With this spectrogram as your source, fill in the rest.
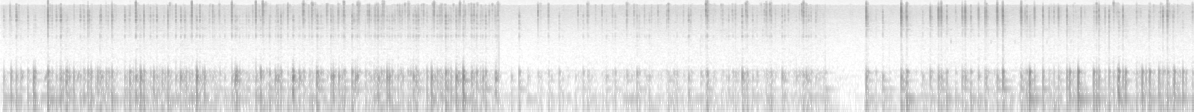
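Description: Long nails tap rapidly on the band under the grille and the upper body of a silver Blue Yeti USB microphone with a hollow metal body. The result is a dense, uneven stream of quick, dry clicks over a low, hollow resonance, with the tapping softening around the middle and briefly stopping just past ten seconds before picking up again.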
